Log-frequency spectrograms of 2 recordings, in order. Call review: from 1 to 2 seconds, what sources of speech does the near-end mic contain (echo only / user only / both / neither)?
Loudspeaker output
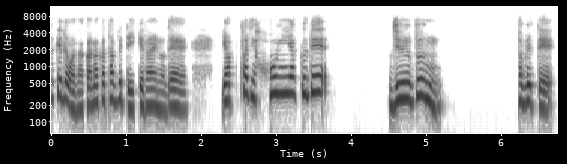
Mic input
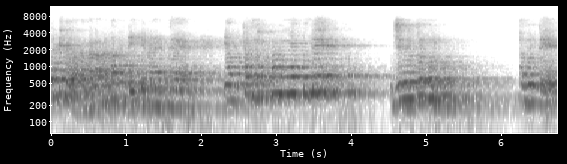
echo only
